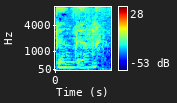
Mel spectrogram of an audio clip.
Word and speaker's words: Bum Bum: Brazilians favorite body part the bum bum pronounced boom-boom says right there so that's kind of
